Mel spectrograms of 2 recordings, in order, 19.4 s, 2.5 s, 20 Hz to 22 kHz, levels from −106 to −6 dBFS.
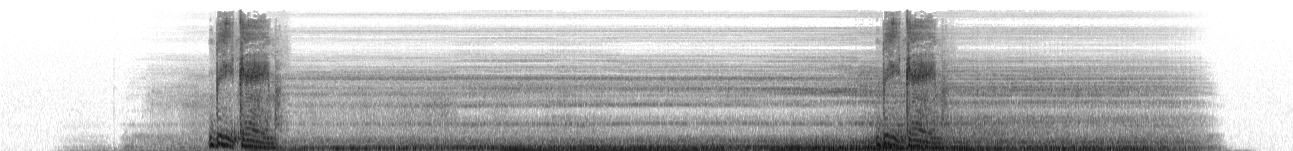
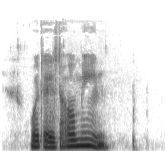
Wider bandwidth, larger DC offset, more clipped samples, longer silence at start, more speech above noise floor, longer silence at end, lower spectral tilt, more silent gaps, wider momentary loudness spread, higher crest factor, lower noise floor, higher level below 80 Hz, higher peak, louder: first, 16.5 kHz vs 7 kHz; neither; neither; first, 2.4 s vs 0.45 s; first, 67 dB vs 32 dB; first, 1.25 s vs 0.9 s; second, -5.5 dB/octave vs -9 dB/octave; neither; first, 15 LU vs 12 LU; about the same, 20 dB vs 16 dB; first, -85 dBFS vs -56 dBFS; first, -30 dBFS vs -64 dBFS; first, -4 dBFS vs -10 dBFS; first, -23 LUFS vs -26 LUFS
